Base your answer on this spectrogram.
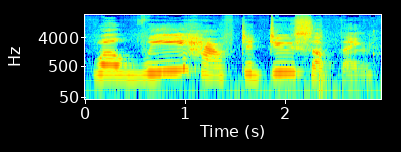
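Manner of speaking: very slow, deliberate, drawn-out speech. Quoting a man's reply after being told what happened: very slow. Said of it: "in a very slow voice".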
